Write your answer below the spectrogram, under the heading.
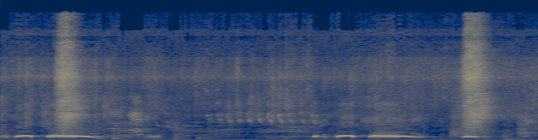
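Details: Young spotted dove only recently learning to call, recorded in low light. Two cooing phrases, each with two short hooked notes and then a longer drawn-out falling coo, about three seconds apart. Brief hissy noise bursts are also heard.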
